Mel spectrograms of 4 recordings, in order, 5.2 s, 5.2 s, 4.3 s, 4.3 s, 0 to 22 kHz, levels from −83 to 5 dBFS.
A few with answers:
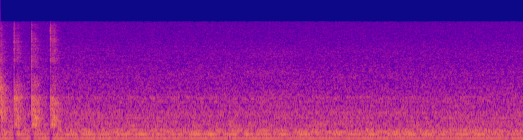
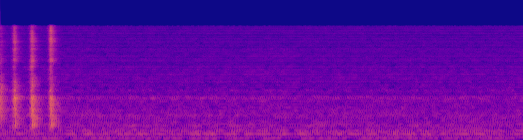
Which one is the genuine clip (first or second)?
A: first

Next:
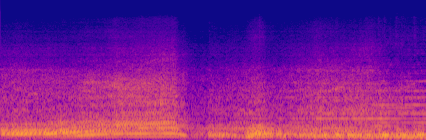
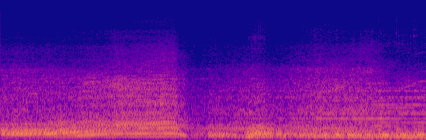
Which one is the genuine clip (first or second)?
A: second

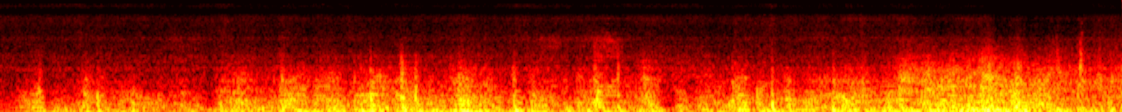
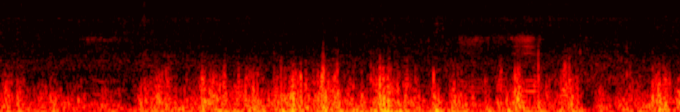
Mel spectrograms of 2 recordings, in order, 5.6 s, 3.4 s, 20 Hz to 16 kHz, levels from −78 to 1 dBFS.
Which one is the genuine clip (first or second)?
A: second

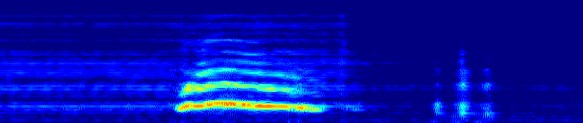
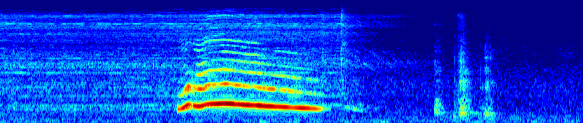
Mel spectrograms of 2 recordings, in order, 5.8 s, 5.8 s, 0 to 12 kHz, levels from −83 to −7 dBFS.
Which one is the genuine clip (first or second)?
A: second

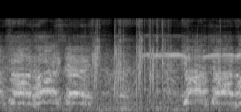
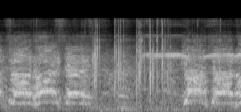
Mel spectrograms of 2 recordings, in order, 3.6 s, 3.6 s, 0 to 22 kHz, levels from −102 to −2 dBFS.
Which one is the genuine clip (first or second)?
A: second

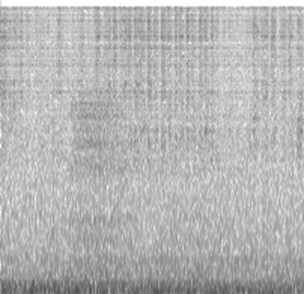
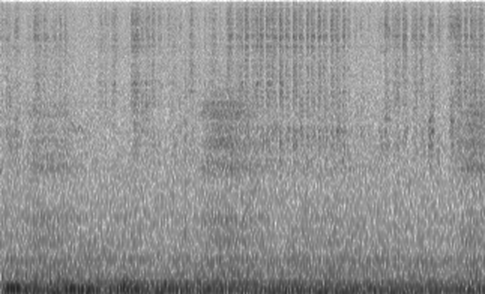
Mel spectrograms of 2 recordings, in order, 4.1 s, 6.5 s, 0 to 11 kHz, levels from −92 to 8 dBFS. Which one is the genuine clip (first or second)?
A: second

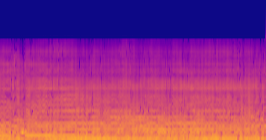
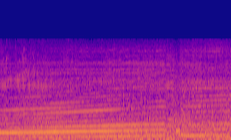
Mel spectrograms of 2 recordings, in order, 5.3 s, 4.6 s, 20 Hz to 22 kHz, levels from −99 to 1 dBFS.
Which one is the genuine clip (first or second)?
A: second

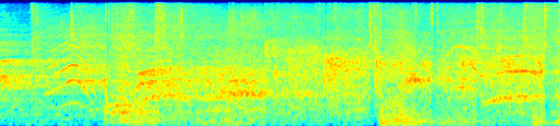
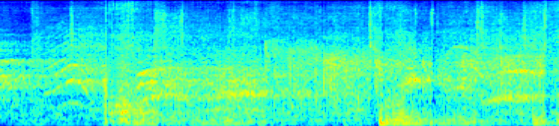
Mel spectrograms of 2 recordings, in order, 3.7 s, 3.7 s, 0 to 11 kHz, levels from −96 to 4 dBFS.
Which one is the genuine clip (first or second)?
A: first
